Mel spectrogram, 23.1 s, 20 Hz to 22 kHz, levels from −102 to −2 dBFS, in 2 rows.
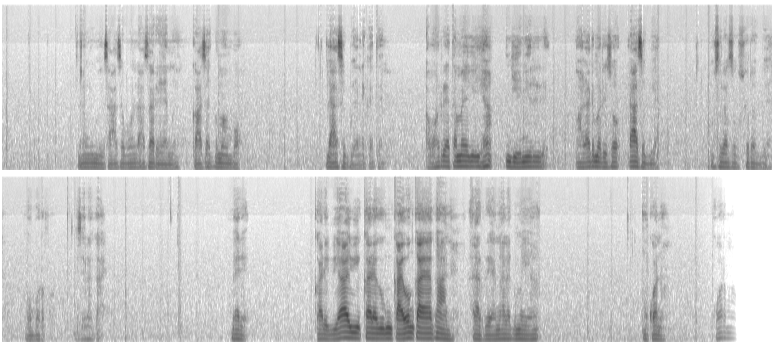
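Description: No technical faults can be heard anywhere in this speech recording. Room noise sits about 22 dB below the speech throughout, and near the end the level eases out in a smooth fade from roughly 22 s, reaching silence at 22.61 s.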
